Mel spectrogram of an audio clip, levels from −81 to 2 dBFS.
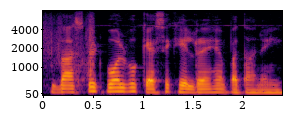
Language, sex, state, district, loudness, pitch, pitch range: Hindi, male, Delhi, New Delhi, -17 LUFS, 110 Hz, 100-130 Hz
